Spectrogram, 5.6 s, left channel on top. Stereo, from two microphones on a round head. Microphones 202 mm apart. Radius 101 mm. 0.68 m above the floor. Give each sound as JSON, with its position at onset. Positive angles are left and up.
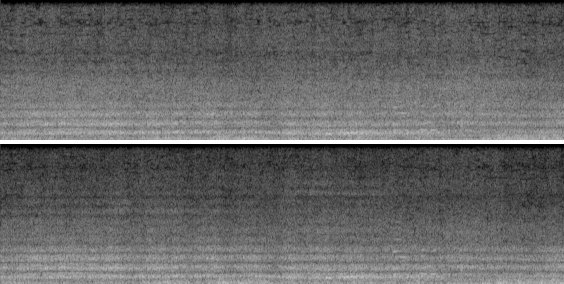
{"t": 0.0, "sound": "an aircraft", "side_deg": -10}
